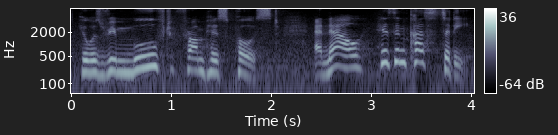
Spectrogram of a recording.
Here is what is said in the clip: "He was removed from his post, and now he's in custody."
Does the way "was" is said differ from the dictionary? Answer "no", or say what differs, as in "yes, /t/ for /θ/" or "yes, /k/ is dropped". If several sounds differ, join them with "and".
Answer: no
